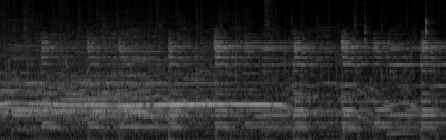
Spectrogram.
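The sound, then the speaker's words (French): A live concert audience applauds and cheers steadily throughout as the band's drummer is introduced, a dense wash of clapping and shouts with some sustained tones ringing underneath, fairly loud. “Un maximum d'applaudissements, s'il vous plaît.”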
